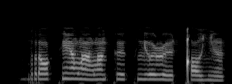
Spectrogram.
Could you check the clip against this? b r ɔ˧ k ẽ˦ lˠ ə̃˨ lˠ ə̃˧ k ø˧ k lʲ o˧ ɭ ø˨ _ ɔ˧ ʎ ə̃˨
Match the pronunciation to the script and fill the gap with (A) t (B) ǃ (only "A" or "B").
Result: B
